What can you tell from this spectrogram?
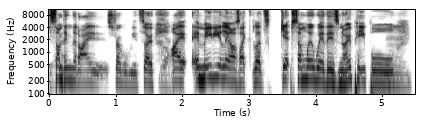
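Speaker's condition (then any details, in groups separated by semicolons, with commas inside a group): No condition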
